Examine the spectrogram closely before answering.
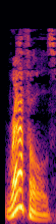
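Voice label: "raffles", British English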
